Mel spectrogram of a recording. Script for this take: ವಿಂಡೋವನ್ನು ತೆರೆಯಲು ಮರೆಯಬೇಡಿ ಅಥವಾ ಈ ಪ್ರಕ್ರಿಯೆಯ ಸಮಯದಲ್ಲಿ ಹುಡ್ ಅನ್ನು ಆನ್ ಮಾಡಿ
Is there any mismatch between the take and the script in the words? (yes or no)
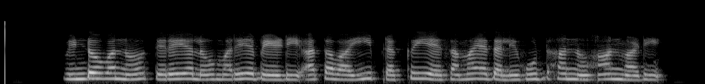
no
